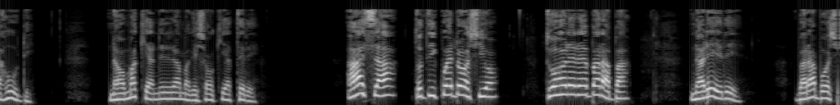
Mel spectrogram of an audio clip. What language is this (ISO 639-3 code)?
kik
